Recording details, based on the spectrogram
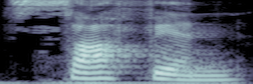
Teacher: The T is gone in my pronunciation when I say soften. I don't say soften, I say soften.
